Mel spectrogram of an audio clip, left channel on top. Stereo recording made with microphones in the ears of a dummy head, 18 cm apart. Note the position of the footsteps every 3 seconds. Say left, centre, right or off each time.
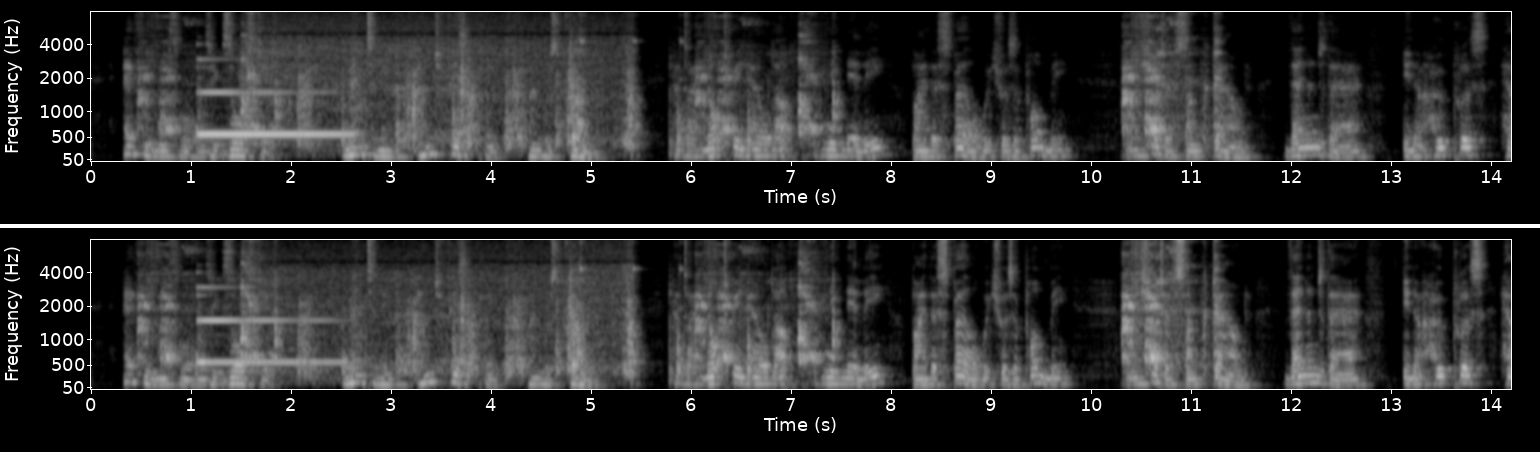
left, centre, right, off, off.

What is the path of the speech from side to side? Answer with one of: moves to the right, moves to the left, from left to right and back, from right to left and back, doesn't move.
moves to the right.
